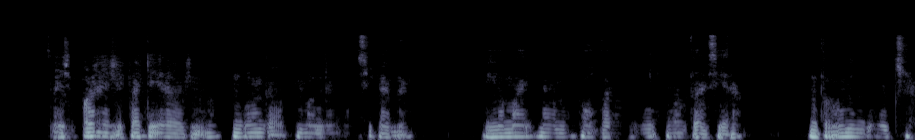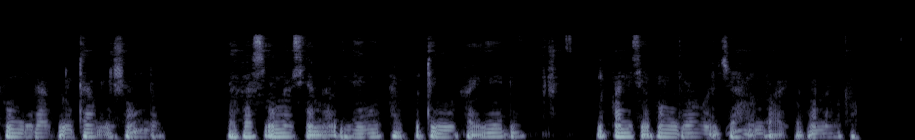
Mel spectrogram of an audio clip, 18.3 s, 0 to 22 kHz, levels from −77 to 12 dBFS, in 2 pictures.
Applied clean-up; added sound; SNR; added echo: neural mask model DeepFilterNet 3.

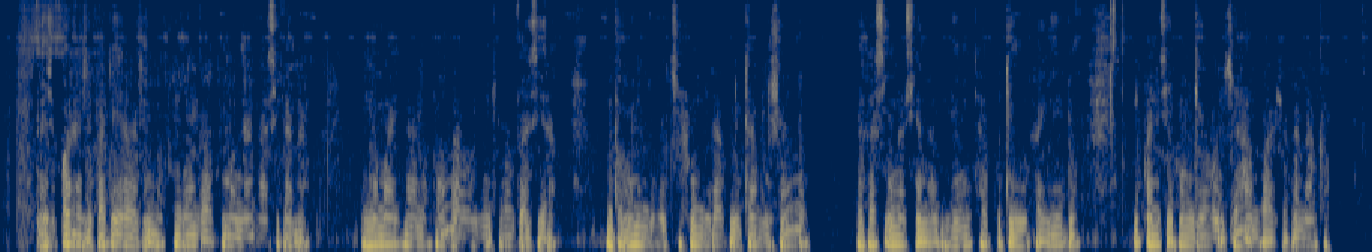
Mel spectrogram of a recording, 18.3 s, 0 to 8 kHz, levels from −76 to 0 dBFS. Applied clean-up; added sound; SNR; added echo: neural separator model SepFormer DNS4.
